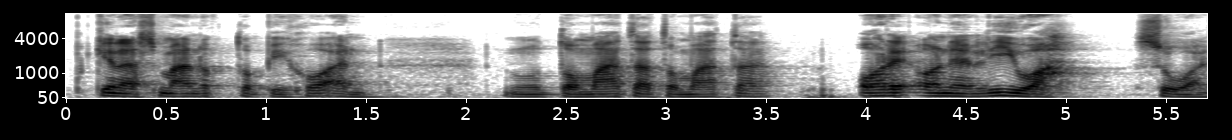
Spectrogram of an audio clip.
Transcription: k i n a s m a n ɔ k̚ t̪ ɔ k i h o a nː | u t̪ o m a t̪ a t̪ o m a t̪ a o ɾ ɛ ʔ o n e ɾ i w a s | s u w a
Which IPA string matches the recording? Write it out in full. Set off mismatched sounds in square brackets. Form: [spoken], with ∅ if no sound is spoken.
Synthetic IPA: k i n a s m a n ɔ k̚ t̪ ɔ [p] i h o a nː | u t̪ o m a t̪ a t̪ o m a t̪ a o ɾ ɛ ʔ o n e [l] i w a [h] | s u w a

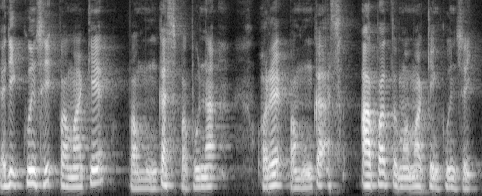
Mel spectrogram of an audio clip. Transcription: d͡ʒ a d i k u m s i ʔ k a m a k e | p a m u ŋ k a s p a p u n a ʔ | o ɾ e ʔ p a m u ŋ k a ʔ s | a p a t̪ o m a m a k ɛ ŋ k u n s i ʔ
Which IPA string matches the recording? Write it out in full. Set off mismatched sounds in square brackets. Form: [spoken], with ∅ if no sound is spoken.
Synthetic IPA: d͡ʒ a d i k u [n] s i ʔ [p] a m a k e | p a m u ŋ k a s p a p u n a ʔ | o ɾ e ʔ p a m u ŋ k a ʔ s | a p a t̪ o m a m a k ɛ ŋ k u n s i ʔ

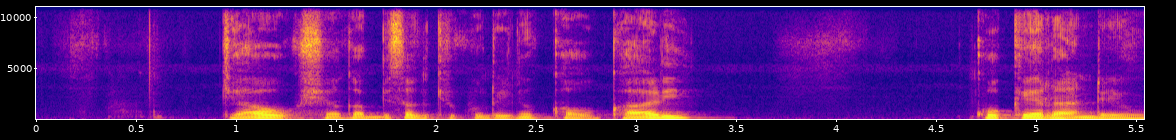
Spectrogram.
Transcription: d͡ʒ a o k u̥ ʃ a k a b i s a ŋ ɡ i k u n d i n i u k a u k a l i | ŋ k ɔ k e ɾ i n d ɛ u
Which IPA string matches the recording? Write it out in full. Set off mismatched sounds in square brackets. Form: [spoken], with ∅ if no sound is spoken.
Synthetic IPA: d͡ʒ a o k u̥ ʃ a k a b i s a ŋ [k] i k u n d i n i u k a u k a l i | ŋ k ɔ k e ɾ [a] n d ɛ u

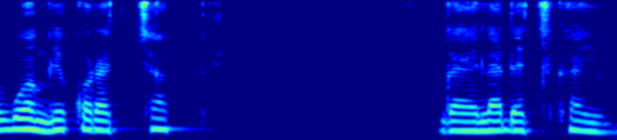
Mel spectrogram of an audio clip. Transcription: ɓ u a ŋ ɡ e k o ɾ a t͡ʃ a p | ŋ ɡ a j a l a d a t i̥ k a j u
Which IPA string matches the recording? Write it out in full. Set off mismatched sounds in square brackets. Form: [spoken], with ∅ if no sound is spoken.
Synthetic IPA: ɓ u a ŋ ɡ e k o ɾ a t͡ʃ a p | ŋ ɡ a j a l a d a [t͡ʃ] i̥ k a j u

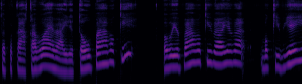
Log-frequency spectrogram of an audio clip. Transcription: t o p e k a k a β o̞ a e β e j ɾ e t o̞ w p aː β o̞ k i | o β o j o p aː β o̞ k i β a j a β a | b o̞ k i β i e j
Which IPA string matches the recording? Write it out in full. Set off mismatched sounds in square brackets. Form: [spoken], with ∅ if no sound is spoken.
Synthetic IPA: t o p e k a k a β o̞ a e β [a] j ɾ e t o̞ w p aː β o̞ k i | o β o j o p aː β o̞ k i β a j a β a | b o̞ k i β i e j

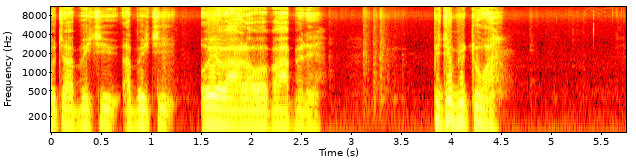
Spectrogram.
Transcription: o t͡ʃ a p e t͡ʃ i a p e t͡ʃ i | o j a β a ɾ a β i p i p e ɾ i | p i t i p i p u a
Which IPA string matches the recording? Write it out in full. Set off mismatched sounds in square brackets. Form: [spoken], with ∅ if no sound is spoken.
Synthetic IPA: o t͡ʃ a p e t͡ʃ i a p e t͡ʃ i | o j a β a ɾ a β [a] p [a] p e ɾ [e] | p i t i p i [t] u a

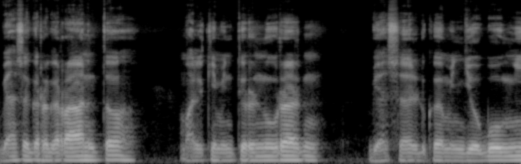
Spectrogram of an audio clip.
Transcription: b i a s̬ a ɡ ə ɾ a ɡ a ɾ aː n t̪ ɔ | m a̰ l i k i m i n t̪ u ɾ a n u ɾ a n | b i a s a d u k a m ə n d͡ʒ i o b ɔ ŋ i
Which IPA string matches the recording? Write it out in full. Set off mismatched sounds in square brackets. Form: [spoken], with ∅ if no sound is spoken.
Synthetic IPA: b i a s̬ a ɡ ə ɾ a ɡ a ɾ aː n t̪ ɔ | m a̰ l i k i m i n t̪ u ɾ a n u ɾ a n | b i a s a d u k a m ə [ɲ] d͡ʒ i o b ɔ ŋ i

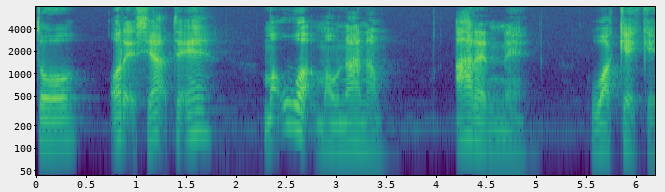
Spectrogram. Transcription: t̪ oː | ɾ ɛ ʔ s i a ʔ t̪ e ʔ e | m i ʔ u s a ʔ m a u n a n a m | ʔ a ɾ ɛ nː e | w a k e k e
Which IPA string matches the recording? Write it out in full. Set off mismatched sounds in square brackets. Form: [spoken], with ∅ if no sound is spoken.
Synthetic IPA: t̪ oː | ɾ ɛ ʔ s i a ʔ t̪ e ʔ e | m [a] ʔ u [∅] a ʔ m a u n a n a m | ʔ a ɾ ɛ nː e | w a k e k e

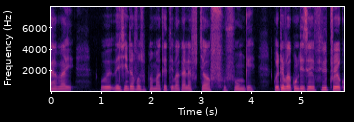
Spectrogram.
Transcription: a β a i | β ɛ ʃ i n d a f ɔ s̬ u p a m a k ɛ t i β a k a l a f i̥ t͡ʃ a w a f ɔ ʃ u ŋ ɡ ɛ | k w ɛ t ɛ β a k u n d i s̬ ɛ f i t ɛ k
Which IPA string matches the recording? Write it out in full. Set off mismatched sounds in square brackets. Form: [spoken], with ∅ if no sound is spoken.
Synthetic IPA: a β a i | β ɛ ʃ i n d a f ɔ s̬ u p a m a k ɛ t i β a k a l a f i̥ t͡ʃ a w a f [u] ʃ u ŋ ɡ ɛ | k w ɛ t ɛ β a k u n d i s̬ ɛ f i t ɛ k

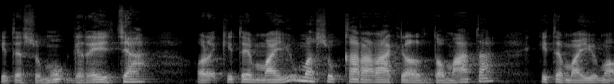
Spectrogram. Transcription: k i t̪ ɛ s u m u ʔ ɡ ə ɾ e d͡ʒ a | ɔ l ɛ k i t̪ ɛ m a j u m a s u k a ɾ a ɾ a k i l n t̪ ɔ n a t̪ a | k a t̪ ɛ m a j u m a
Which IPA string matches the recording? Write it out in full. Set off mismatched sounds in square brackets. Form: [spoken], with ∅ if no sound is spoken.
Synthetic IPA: k i t̪ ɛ s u m u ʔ ɡ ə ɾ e d͡ʒ a | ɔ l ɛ k i t̪ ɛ m a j u m a s u k a ɾ a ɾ a k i l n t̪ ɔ [m] a t̪ a | k [i] t̪ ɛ m a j u m a

